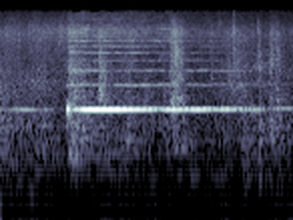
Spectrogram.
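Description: Elevator chime: a single clear electronic tone strikes about half a second in and fades away over about a second and a half. It is the second of two identical strokes, the hall-lantern signal for a car about to travel down.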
